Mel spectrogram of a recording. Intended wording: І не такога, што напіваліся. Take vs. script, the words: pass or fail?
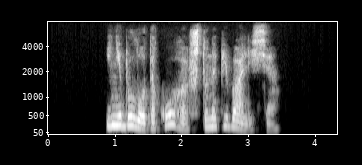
fail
